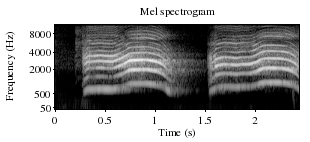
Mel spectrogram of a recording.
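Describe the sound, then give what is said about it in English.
A person imitates a peacock's call with two loud, drawn-out wailing cries, each rising and then falling, separated by a short pause, with no other sounds. “Tell me that's not a great they peacock sound.”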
